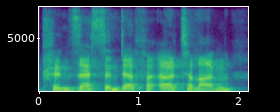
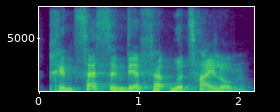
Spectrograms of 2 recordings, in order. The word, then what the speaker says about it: Prinzessin der Verurteilung: The line Prinzessin der Verurteilung should be pronounced Prinzessin der Verurteilung, which is not at all the same sounds.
